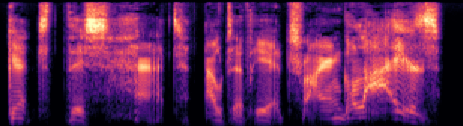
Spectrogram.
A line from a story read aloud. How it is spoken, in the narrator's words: Count Olaf snarled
